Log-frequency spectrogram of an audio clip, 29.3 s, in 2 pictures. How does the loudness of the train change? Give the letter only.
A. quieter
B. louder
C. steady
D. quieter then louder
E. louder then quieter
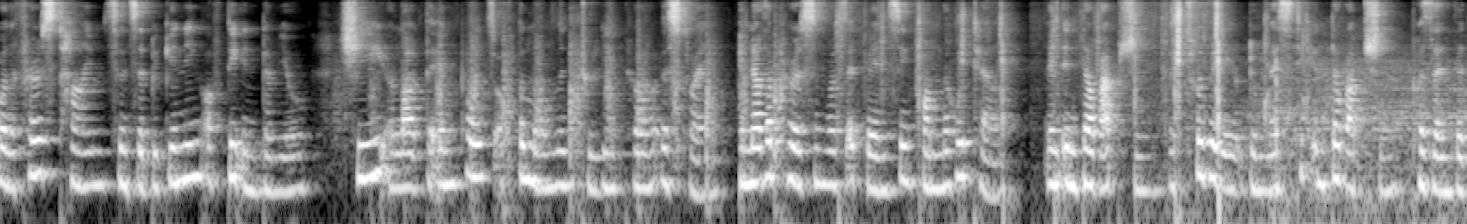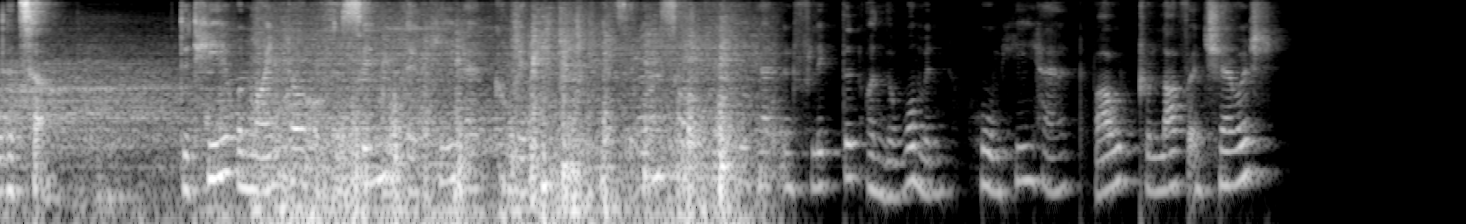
B.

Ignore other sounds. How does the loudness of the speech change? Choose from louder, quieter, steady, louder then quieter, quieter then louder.
quieter.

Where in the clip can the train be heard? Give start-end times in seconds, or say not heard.
12.3-22.5.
